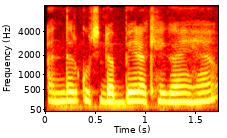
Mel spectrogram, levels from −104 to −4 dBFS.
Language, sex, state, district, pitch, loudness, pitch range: Hindi, female, Jharkhand, Deoghar, 215 Hz, -15 LUFS, 205-220 Hz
